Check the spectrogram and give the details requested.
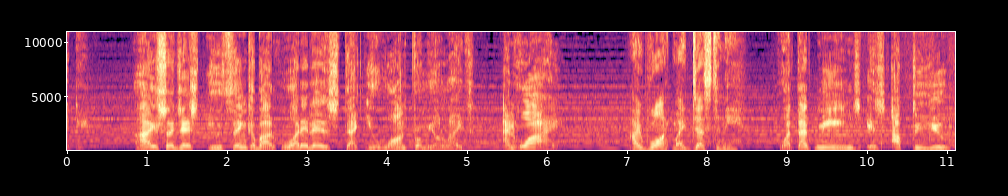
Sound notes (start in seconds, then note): none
